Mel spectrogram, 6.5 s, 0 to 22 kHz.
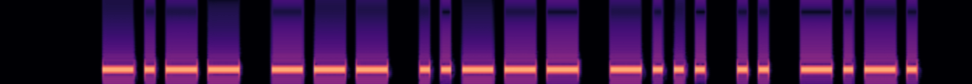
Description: Morse code, heard as a keyed tone, about 17 wpm, 700 Hz. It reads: YO2BIC
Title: DXCC-100 Call Signs - 6 Characters - Repeated 3x - 17wpm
